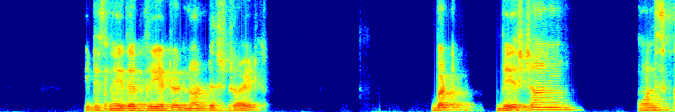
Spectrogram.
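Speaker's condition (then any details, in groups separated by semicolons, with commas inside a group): No condition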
